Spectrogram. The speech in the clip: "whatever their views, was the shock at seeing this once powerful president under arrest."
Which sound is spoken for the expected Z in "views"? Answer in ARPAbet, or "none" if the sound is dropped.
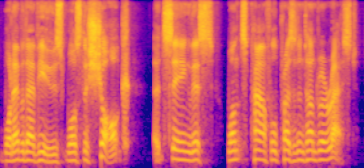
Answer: Z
